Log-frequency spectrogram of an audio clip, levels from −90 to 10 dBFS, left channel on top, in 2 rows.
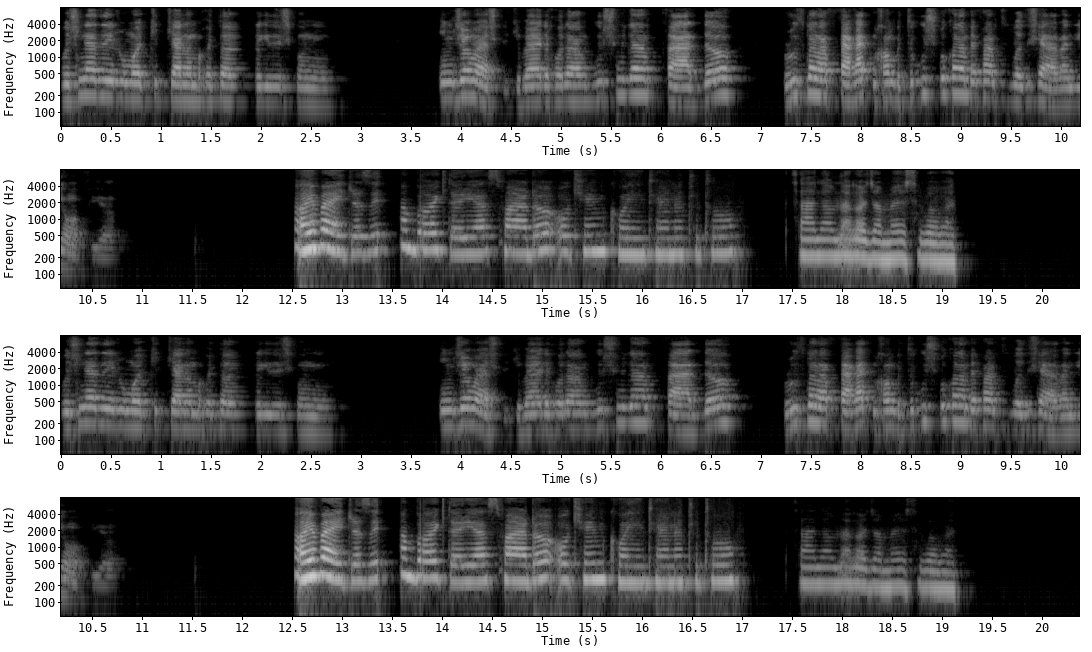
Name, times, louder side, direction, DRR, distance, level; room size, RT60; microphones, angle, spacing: voice 1, 0.0-2.7 3.8-6.7 7.2-10.7, left 3 dB, 45° left, 1.3 m, -36 dB
voice 2, 12.5-17.0, right 3 dB, 35° right, 0.9 m, -27 dB
voice 3, 17.6-19.2, left 7 dB, 85° left, 0.3 m, -34 dB
7.4 x 3.9 x 6.6 m
head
